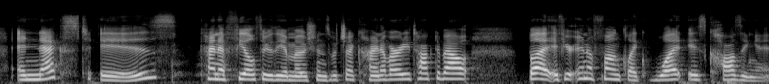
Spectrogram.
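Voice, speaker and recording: A woman has a normal speaking voice, pitched fairly high. She keeps a moderate pace with ordinary pitch variation. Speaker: podcast host. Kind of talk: casual monologue podcast.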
